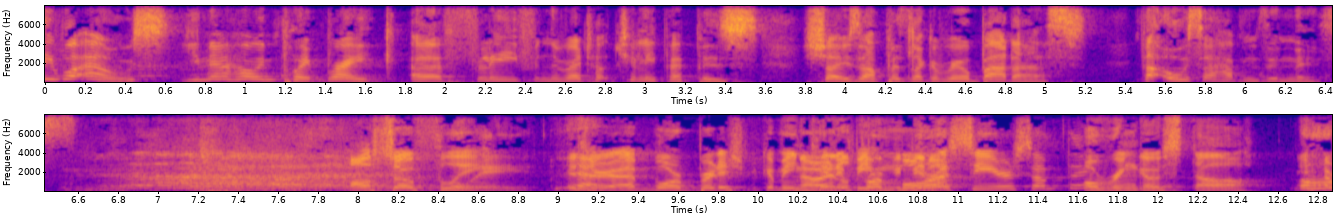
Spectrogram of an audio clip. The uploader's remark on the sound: Live in London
